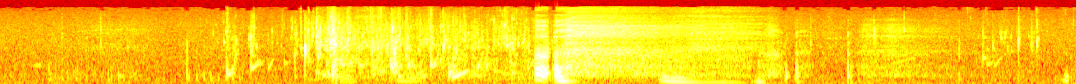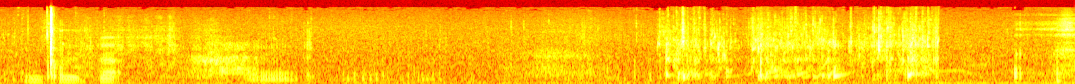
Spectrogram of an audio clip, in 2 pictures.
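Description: Water sloshing and splashing around a pike held at the surface beside a float tube while it is unhooked, with a short exclamation about three seconds in.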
